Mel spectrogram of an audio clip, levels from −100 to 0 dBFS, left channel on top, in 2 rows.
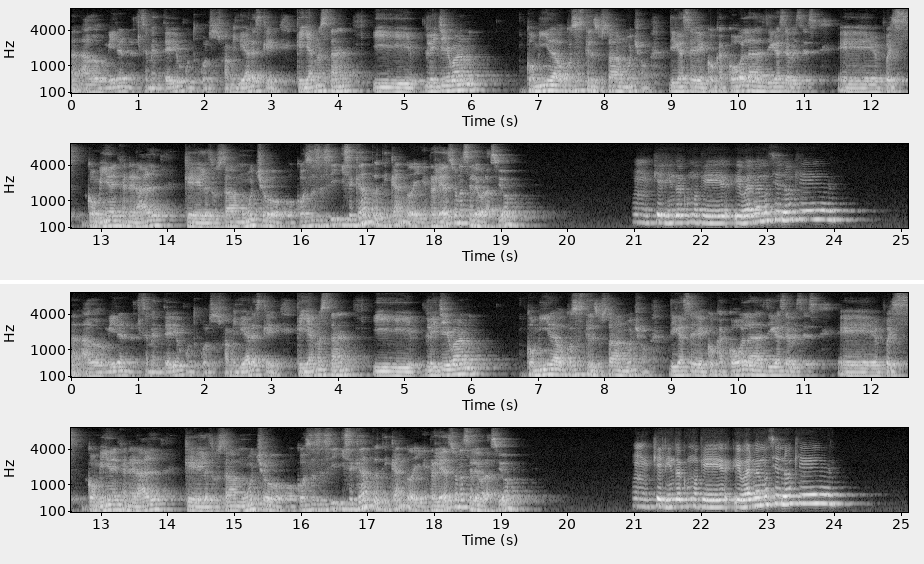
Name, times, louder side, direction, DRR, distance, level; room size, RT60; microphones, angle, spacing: voice 1, 0.0-4.1 4.5-6.1 6.8-14.0 14.3-19.2, equal, 30° left, -1 dB, 2.4 m, -21 dB
voice 2, 21.0-24.0, right 3 dB, 80° right, 6 dB, 1.0 m, -17 dB
9.6 x 4.4 x 6.0 m, 1.0 s
head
